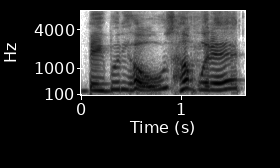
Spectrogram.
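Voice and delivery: high-pitched quoting a film line; movie quote. Retold or imitated. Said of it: "that scene from Friday".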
